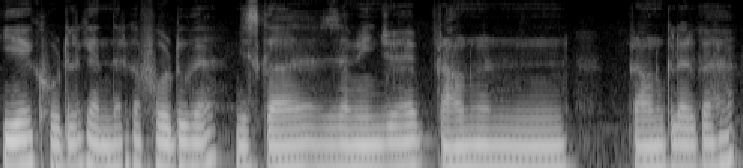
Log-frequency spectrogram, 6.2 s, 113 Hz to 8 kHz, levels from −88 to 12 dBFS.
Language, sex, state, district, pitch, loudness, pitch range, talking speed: Hindi, male, Bihar, Gopalganj, 105 Hz, -18 LUFS, 100-110 Hz, 155 wpm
